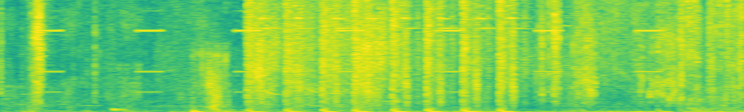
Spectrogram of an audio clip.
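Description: Ghost pistol gunfire in the Valorant video game: a quick string of about nine sharp, punchy shots fired in a steady rhythm, with a few faint clicks before and light game noise after.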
